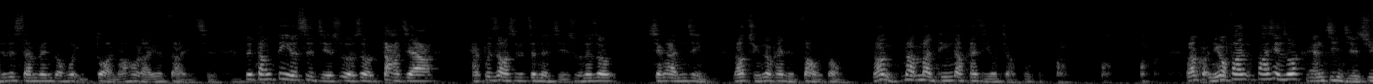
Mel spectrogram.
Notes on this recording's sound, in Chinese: 錄音重大失誤，抱歉！我們忘了按下介面器上的錄音按鍵。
